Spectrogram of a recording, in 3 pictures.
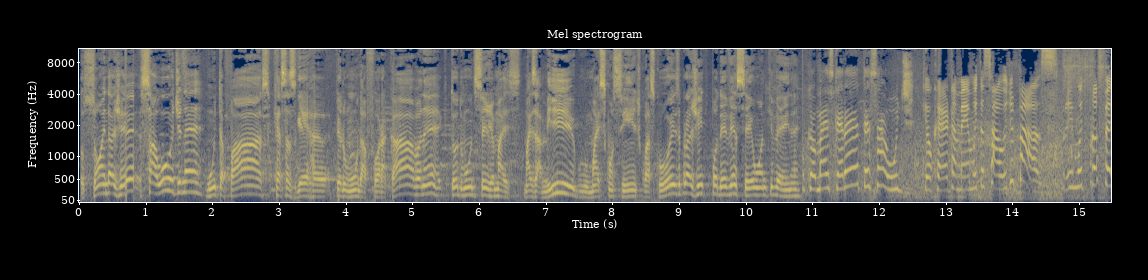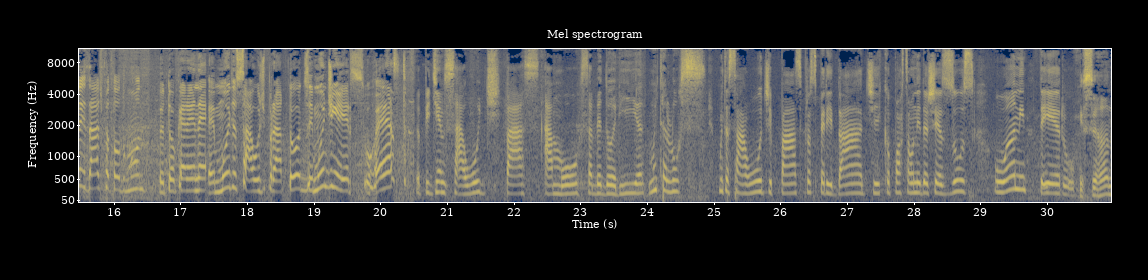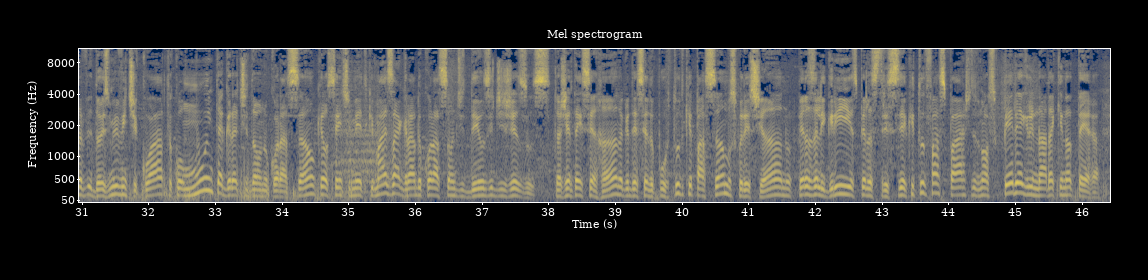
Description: O Jornal da Manhã foi às ruas para saber quais são as expectativas dos paraminenses para 2025. Os desejos de sucesso e realização dos objetivos são mais comentados entre a população.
